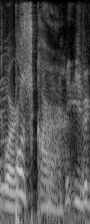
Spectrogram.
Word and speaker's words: Puszkar: say it wrong because I want to say Puszkar. That's okay. Call me anything you want. Puszkar. I've been called worse. Puszkar.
